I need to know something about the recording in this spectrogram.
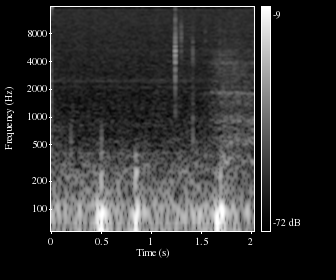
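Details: Diaphragm of stethoscope at the pulmonary area, left second intercostal space, during cardiovascular examination: soft, regular low heart thumps, normal first and second heart sounds, no murmur.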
